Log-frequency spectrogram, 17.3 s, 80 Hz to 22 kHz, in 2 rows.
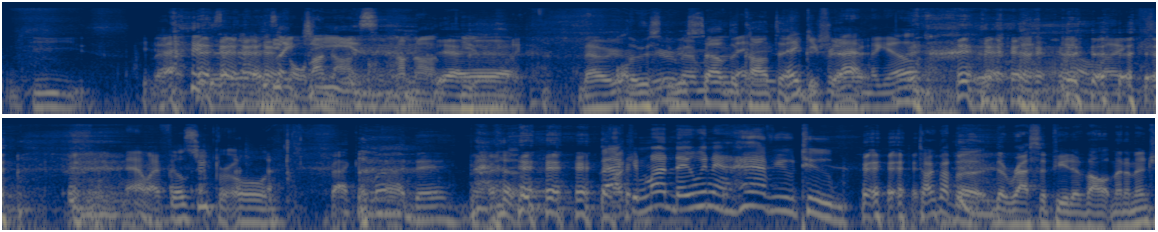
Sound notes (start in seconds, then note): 6.8 laughing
